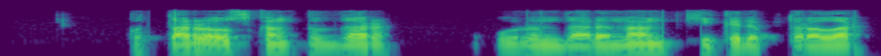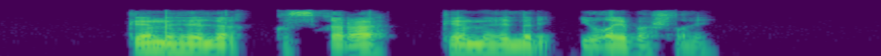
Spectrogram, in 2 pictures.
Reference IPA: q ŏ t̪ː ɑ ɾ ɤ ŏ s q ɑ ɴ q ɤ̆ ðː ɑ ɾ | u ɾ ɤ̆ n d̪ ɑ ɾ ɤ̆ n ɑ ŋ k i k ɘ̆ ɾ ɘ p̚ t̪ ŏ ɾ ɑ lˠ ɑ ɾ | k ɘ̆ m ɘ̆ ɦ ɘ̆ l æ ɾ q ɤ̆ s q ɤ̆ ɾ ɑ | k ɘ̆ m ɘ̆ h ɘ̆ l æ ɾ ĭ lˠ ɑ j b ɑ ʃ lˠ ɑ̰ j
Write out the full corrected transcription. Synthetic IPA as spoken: q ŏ t̪ː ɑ ɾ ɤ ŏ s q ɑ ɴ q ɤ̆ ðː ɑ ɾ | u ɾ ɤ̆ n d̪ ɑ ɾ ɤ̆ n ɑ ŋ k i k ɘ̆ ɾ ɘ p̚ t̪ ŏ ɾ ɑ lˠ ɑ ɾ | k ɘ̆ m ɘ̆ ɦ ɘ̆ l æ ɾ q ɤ̆ s q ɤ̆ ɾ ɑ | k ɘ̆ m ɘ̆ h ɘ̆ l æ ɾ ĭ lˠ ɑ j b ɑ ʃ lˠ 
